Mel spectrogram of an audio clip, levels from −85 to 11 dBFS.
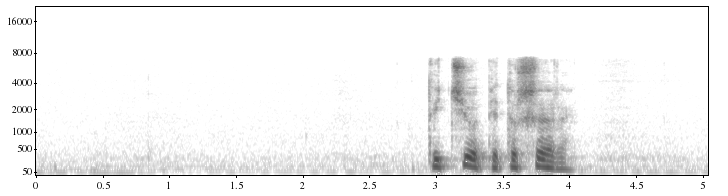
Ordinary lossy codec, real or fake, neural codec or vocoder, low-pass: none; real; none; 7.2 kHz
